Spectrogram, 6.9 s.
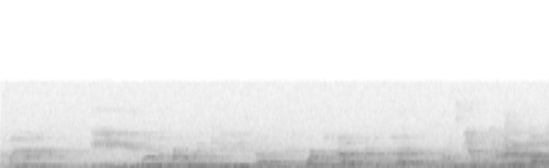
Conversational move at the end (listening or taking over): taking over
